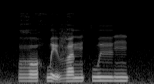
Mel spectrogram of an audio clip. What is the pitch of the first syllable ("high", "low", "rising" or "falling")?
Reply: rising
